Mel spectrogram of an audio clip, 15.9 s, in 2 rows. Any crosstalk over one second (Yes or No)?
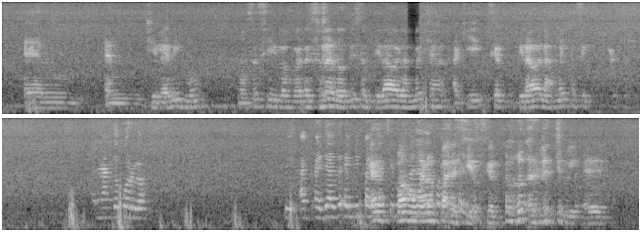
Yes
